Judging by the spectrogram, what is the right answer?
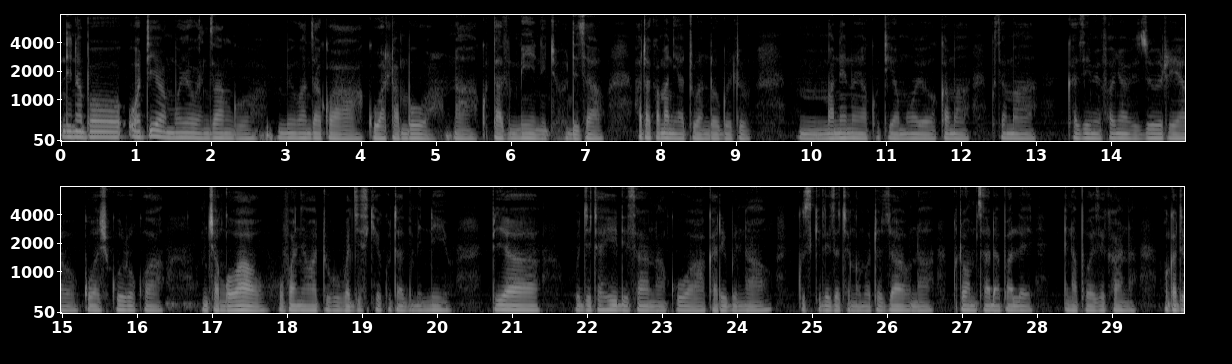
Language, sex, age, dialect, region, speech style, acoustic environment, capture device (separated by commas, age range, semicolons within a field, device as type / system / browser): Swahili, male, 25-34, Kenya - Nairobi Sheng-influenced, Kenya, relaxed, silence, mobile / Linux / Edge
